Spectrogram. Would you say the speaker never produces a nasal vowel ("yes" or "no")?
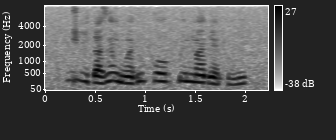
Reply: no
